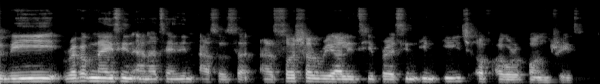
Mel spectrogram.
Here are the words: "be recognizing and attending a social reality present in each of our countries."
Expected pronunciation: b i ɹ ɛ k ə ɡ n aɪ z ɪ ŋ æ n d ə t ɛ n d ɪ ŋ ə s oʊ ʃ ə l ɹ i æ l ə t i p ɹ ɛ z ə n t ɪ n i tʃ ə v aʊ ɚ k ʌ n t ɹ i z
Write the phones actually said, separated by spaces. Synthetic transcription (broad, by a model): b i ɹ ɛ k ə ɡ n aɪ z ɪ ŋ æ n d ə t ɛ n d ɪ ŋ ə s oʊ ʃ ə l ɹ i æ l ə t i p ɹ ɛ s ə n ɪ n i tʃ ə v aʊ ɚ k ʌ n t ɹ i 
